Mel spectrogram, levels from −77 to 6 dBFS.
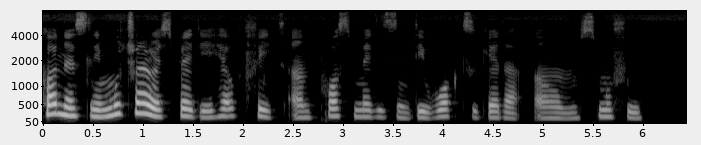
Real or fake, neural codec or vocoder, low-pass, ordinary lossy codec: real; none; none; none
